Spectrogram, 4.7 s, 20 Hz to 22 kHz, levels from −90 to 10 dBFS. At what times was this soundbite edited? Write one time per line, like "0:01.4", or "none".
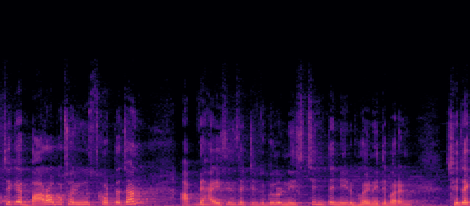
none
